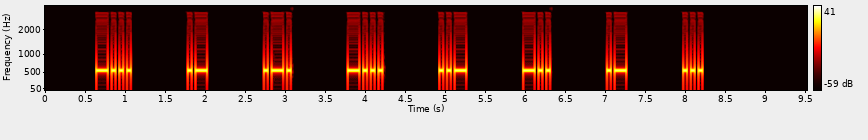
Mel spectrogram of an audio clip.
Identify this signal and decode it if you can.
Morse code, heard as a keyed tone, about 25 wpm, spaced as for 10 wpm, 550 Hz. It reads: BARBUDAS
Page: news-headlines-in-morse-code-at-10-wpm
